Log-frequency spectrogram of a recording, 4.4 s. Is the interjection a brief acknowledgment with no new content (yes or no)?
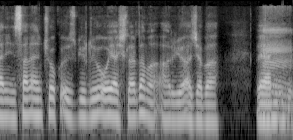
yes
